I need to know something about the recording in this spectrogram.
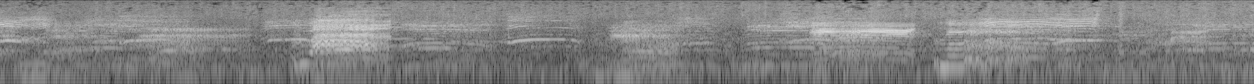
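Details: Sheep flock in a park giving loud, quavering bleats, several voices overlapping, bursts every few seconds, some high and strained, others lower and shorter.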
